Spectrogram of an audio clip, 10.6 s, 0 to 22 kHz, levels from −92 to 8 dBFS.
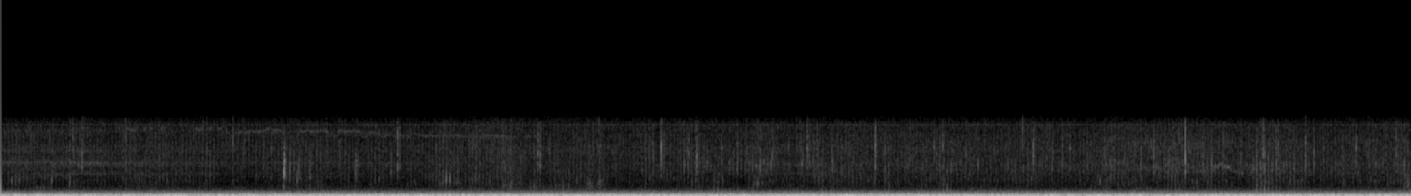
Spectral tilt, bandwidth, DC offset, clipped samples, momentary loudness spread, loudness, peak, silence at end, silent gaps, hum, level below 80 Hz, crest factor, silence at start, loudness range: -10.5 dB/octave; 4 kHz; under 0.1%; under 0.1%; 2 LU; -22 LUFS; -8 dBFS; 0 s; none; none; -28 dBFS; 12 dB; 0 s; 1 LU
